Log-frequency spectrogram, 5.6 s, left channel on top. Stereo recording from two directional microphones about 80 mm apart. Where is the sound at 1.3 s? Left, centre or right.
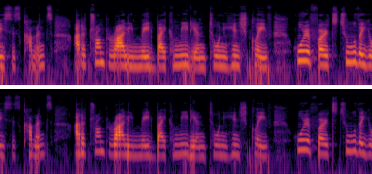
Right.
